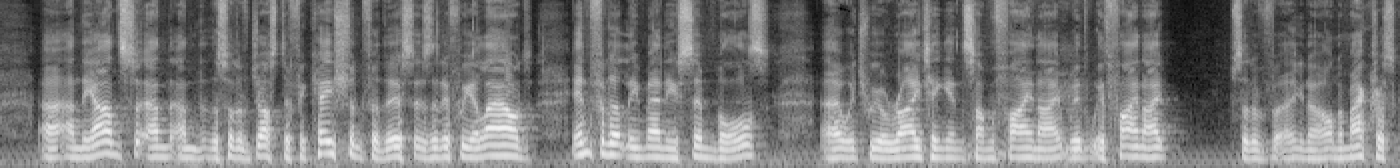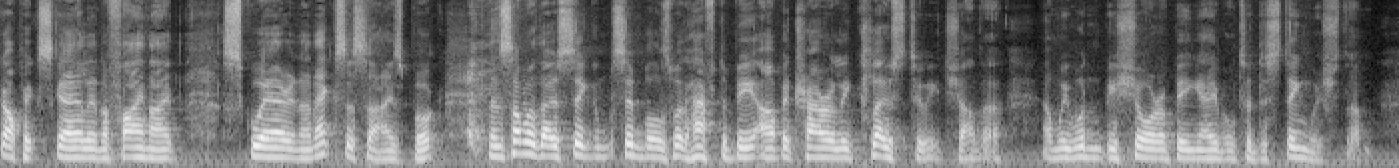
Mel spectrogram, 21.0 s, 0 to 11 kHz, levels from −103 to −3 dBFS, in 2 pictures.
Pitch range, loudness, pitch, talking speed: 130-155 Hz, -17 LUFS, 140 Hz, 210 wpm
